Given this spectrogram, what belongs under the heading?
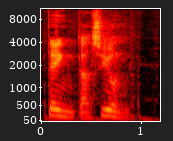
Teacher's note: Sion es la sílaba tónica y lleva tilde en la O, pues termina en N.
